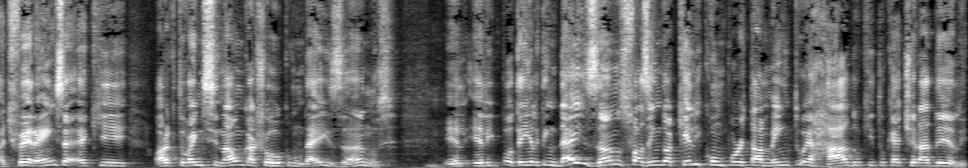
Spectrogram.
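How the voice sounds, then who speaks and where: At a moderate pace and with ordinary pitch variation, the speech comes through noticeable background noise. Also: man, high pitch for a man. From Brazil, Goiás (Itumbiara). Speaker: dog trainer. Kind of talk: casual interview chat. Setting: studio. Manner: hesitant, filler-heavy.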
